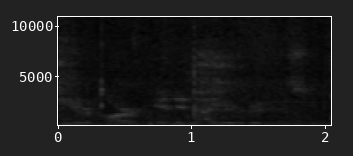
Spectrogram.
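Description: Near silence, with a faint whispered voice.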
